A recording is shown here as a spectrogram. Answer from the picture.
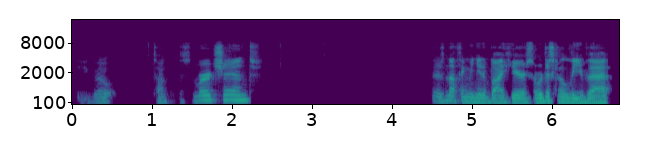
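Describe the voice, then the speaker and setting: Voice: mid-range voice, normal speed, fairly bright tone. A game streamer giving casual live walkthrough commentary, instructing and talking through each move as it happens.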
